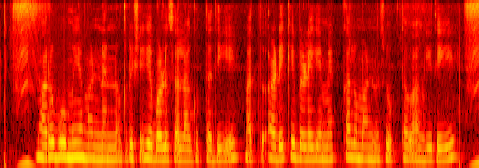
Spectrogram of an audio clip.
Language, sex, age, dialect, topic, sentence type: Kannada, female, 31-35, Coastal/Dakshin, agriculture, question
